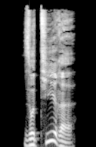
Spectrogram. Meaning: inflection of sautieren: 1. first-person singular present 2. first/third-person singular subjunctive I 3. singular imperative
- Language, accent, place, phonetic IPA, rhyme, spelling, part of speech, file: German, Germany, Berlin, [zoˈtiːʁə], -iːʁə, sautiere, verb, De-sautiere.ogg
